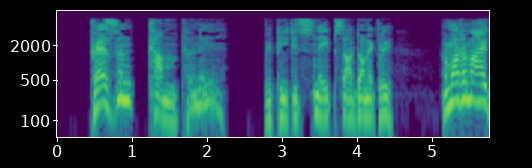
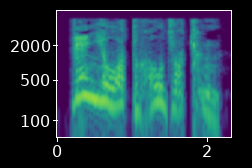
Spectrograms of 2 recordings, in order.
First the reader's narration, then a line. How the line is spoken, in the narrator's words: snarled Bellatrix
